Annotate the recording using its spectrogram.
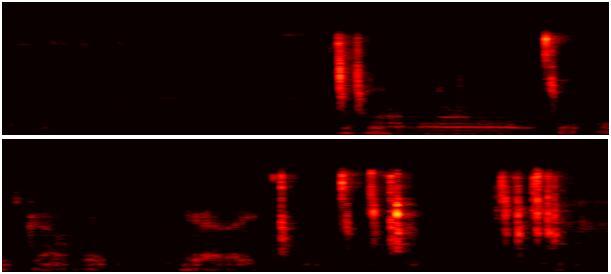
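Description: Sharp computer keyboard key clicks, single and in quick runs of three or four, starting nearly two seconds in. Short, low sounds of a man's voice come between them.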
